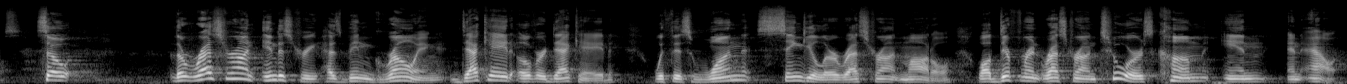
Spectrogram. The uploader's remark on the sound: This episode was recorded live from the stage at Retail University, a JLL training event.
